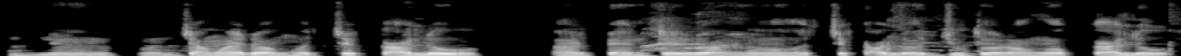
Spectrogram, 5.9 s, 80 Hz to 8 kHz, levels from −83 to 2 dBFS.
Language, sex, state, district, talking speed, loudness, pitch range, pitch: Bengali, male, West Bengal, North 24 Parganas, 150 wpm, -16 LUFS, 125-140 Hz, 135 Hz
